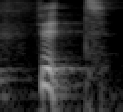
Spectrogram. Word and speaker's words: fit: Sail on the boat, fit for Bond villain，后面这个 fit 一定要注意，不要读成了 feet，嘴巴稍微松那么一点就会变成脚的那个复数了，要把它读成一个 a 的松口的 fit，尾部的这个 t 呢再省掉 fit for，因为这个后面的 for 要做弱读嘛，要读成 a fit for Bond villain， Bond 尾部的省掉 Bond villain。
